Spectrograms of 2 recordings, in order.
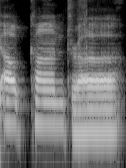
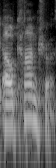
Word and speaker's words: Alcantara: it's pronounced alcantara but sandy pronounces his name apparently alcantra so there you go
